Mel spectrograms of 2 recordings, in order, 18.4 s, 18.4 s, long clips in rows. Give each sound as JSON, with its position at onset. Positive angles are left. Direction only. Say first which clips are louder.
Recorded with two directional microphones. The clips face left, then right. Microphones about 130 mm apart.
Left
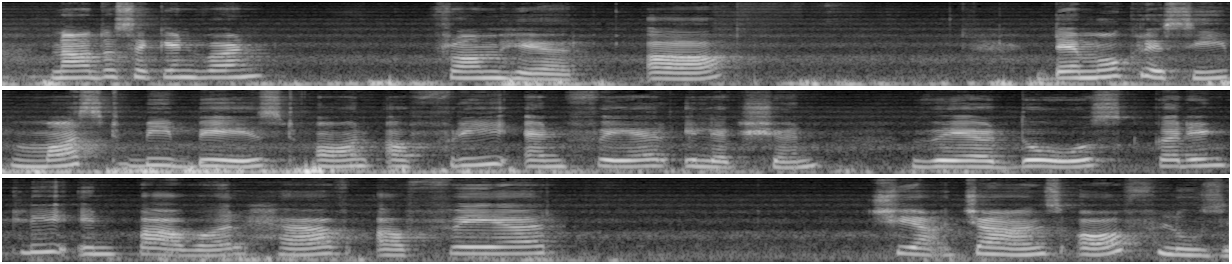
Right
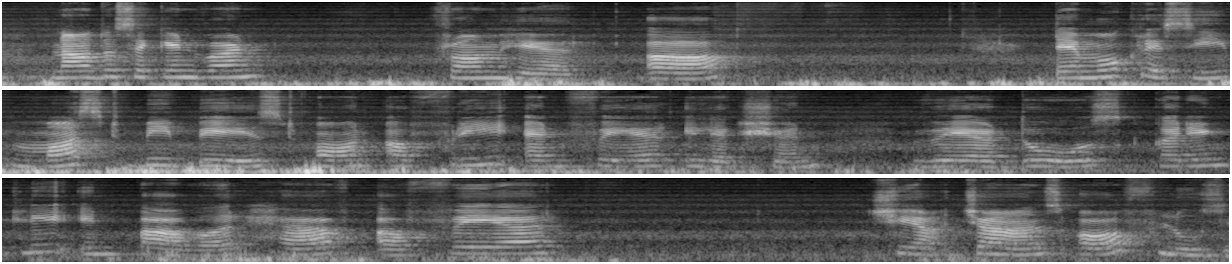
{"t": 0.3, "sound": "a woman's voice", "louder": "left 4 dB", "side_deg": 30}
{"t": 5.2, "sound": "a woman's voice", "louder": "left 8 dB", "side_deg": 35}
{"t": 16.6, "sound": "a woman's voice", "louder": "left 11 dB", "side_deg": 35}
